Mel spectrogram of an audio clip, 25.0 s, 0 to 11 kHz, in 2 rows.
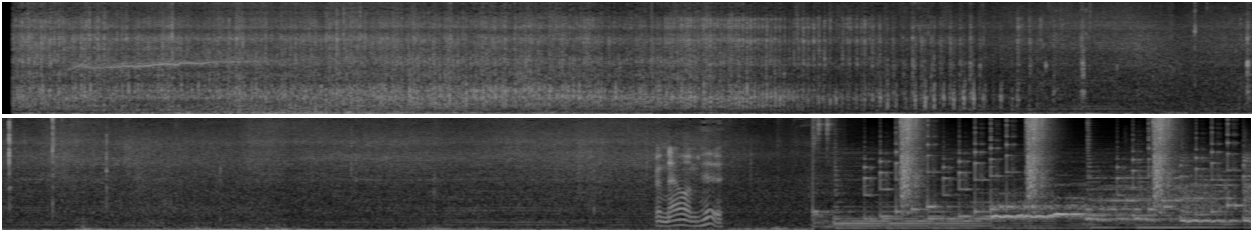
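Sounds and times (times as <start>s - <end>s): skateboard wheels rumbling on bricks: 0.1s - 11.1s.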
